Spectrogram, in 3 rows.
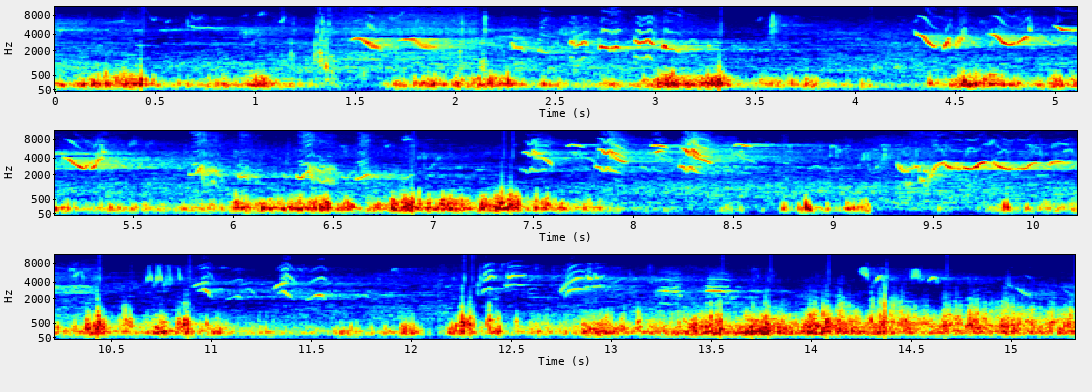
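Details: Brown Thrasher singing on 8 May 2022 (Mother's Day), a long run of varied, bright phrases, many given in quick pairs, over a steady low rumble of wind or distant noise.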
